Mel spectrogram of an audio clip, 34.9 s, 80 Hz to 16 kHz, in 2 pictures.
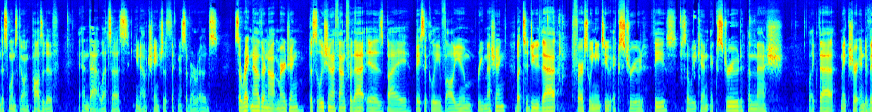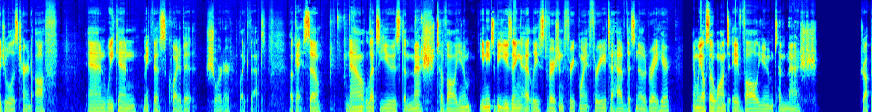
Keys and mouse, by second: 11.0 shift+a, 13.9-15.9 drag, 17.7 click, 18.7 middle click, 20.0-21.7 shift+drag, 24.3 shift+a, 26.9 click, 28.0-31.0 drag, 31.1 shift+a, 31.1 BackSpace, 31.7 shift+a, 33.7-34.8 drag, 33.7 middle click, 33.7 right click.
